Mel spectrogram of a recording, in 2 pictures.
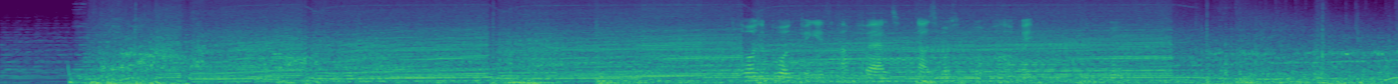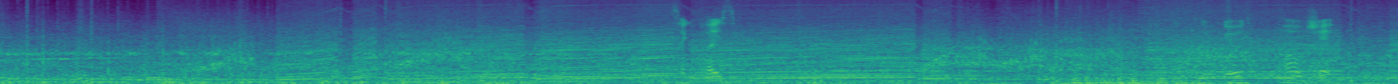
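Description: Tyres squeal briefly on the track.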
